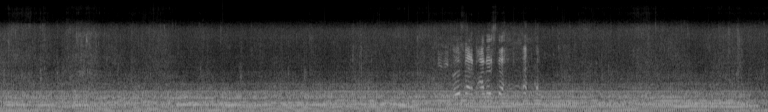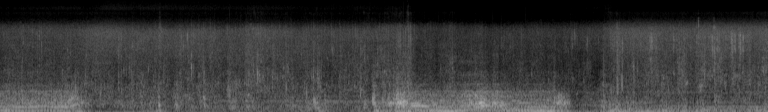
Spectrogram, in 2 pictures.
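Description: A boat's engine running steadily under way, then throttled back about seventeen seconds in, after which the level drops and the irregular splash of water and wind noise remain. A short higher-pitched gliding sound rises over the engine about ten seconds in.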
